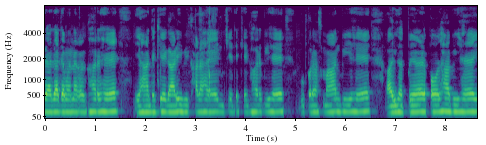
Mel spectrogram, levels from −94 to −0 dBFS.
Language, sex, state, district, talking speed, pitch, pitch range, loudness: Hindi, male, Chhattisgarh, Sarguja, 180 wpm, 135 Hz, 130-135 Hz, -27 LUFS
